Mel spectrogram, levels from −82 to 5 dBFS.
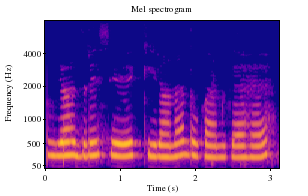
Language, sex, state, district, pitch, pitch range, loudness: Hindi, female, Jharkhand, Garhwa, 255 Hz, 235-265 Hz, -15 LUFS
